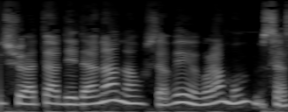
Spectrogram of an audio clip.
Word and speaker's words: Tuatha Dé Danann: Donc, les anciennes légendes suggèrent que les Tuatha Dé Danann, donc ça s'écrit Tuatha Dé Danann, vous savez, voilà, bon, ça se prononce Tuatha Dé Danann.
